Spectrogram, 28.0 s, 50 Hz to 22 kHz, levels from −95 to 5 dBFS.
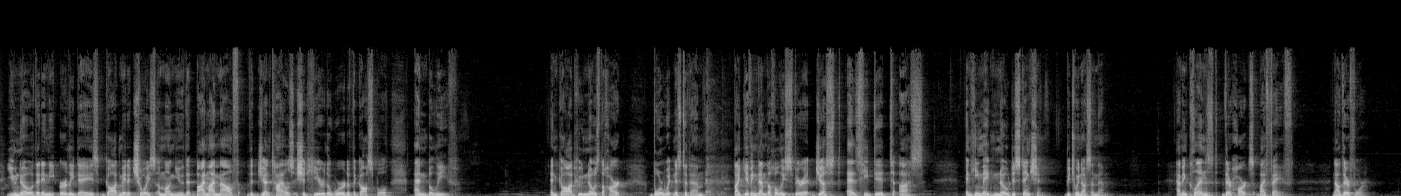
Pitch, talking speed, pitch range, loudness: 140 Hz, 145 wpm, 130-155 Hz, -25 LUFS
